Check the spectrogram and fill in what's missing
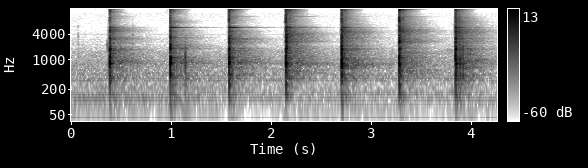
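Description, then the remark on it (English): Seven sharp hammer blows drive a hammer head onto its handle at a steady, even pace, each a ringing knock that dies away quickly, with no voices over them. “is that this hammer blow is tending to pull the head further and further on instead of pulling it further and further off if I was simply tapping on the wedge.”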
